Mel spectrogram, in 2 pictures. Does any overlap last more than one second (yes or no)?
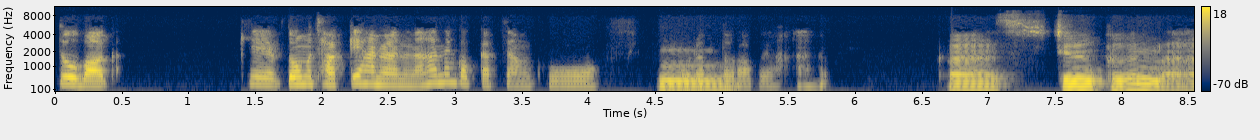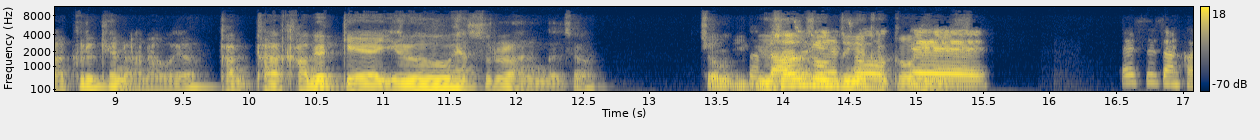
yes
